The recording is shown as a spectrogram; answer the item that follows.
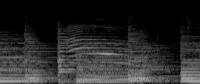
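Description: A pet cat meows several times in close succession, loud and near, each call a drawn-out, rising-and-falling cry with no other sounds.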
